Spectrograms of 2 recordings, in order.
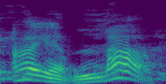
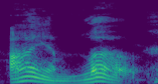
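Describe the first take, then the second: First: Put-on higher, slow little girl's voice. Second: Said in the usual way. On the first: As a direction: imitate a small girl saying it to the mirror. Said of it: "She's like".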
